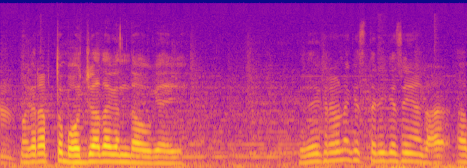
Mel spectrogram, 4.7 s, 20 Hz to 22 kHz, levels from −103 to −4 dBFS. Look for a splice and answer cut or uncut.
uncut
